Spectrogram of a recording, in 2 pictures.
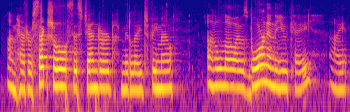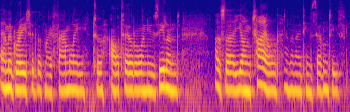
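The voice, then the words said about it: British accent, not upper class. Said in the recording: “this accent is actually not upper class, as sometimes people think”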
